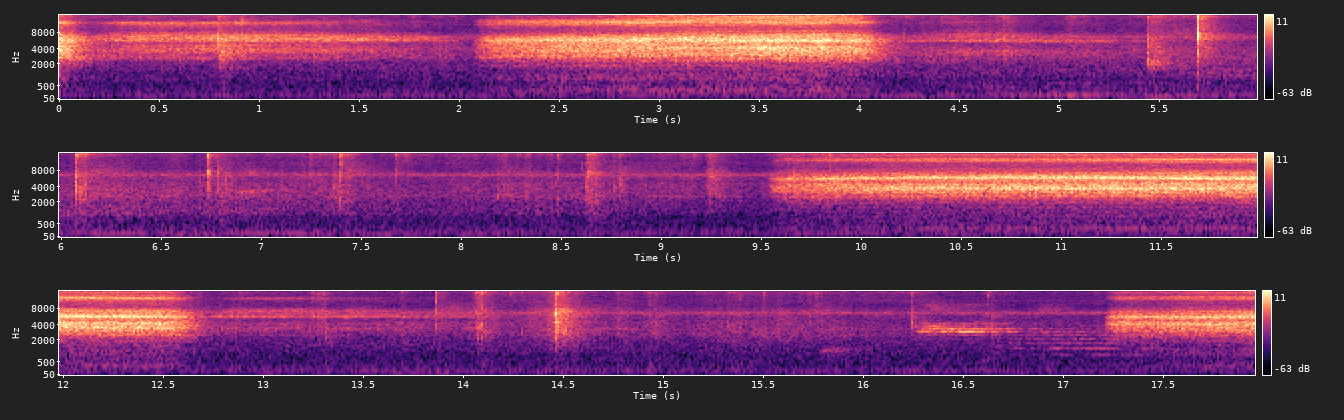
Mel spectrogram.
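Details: Deadly venomous Russell's viper caught in Coimbatore, giving two long, loud, breathy hisses of about three seconds each, roughly seven seconds apart, with quieter rustling and clicking handling noises in between.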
